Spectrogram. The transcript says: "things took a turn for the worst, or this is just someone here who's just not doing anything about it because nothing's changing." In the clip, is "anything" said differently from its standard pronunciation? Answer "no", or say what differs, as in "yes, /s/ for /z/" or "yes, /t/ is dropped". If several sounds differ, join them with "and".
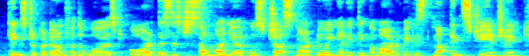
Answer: yes, /t/ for /θ/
